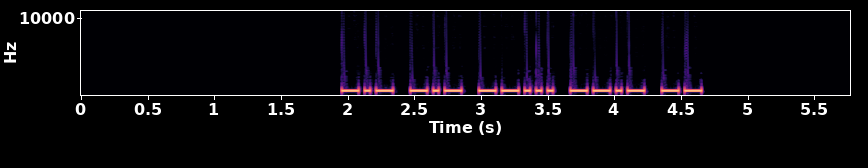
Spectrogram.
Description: Morse code, heard as a keyed tone, about 28 wpm, 700 Hz. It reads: KK7QM
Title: USA Call Signs - 5 Characters - Repeated 3x - 28wpm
